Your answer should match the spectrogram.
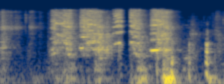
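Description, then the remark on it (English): An office chair gives a run of scraping squeaks and creaks, several rough bursts in quick succession with brief pauses between them. “The squeaky chair is back.”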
